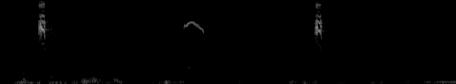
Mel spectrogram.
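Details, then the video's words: Crested jay crecet lure call meant to make untrained birds reply quickly: two sharp, high, scratchy bursts with a brief arched whistle between them and soft low rumbling underneath. "Crecet crecet,,pancingan burung sogon bahan"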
